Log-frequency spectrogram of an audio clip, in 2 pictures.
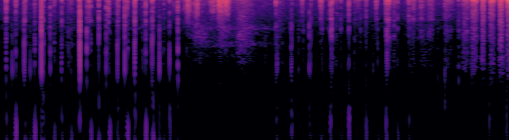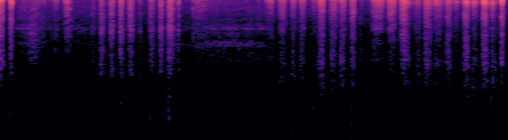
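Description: A whole unpeeled banana is held in both hands while fingertips and nails scratch rapidly along the peel. Dense, quick scratchy ticks come first with heavy low thumps for about two seconds. They then thin into a steadier, lighter rasping with bright crackly bursts.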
